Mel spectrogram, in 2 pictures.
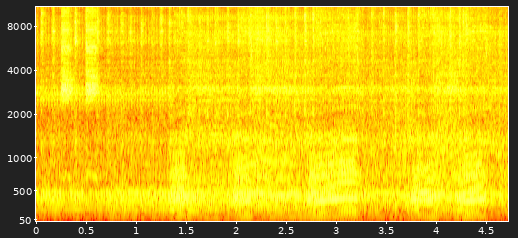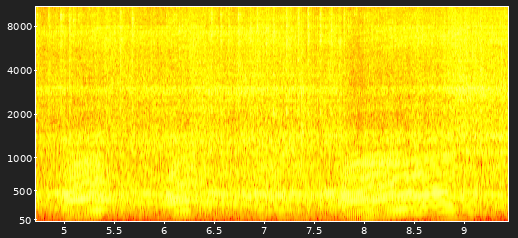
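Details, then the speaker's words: Small two-stroke moped (AV 89) running normally after refitting the head with a head gasket of the correct thickness, not yet warm; steady buzz with clean rev blips. "Donc bah écoutez, hein, quand le joint de culasse est de la bonne épaisseur, ça marche nickel."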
